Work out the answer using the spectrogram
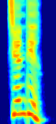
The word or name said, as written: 坚定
